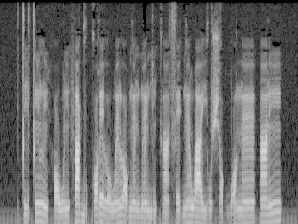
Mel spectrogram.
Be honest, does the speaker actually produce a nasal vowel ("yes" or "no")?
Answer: yes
